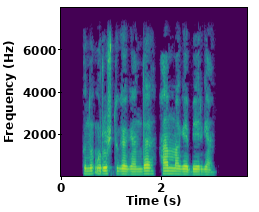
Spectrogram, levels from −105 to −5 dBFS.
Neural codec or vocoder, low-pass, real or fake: none; 7.2 kHz; real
